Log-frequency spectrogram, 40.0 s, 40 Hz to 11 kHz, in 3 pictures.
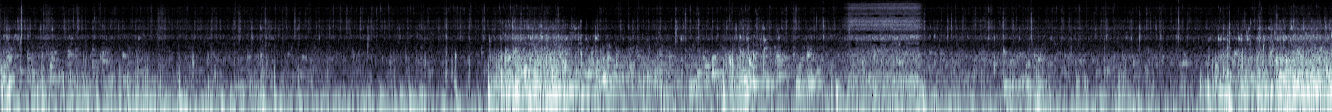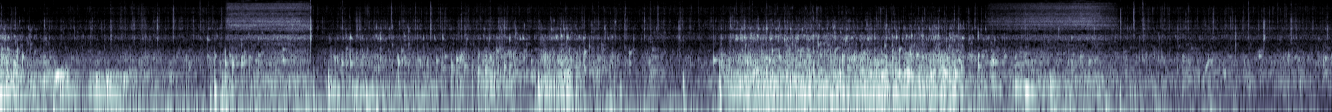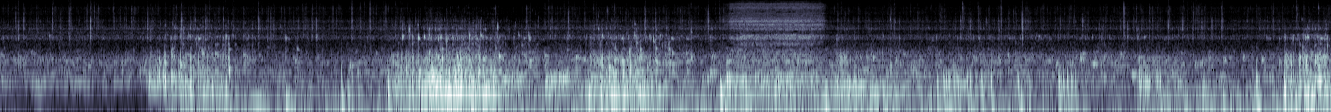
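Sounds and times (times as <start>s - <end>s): exhaled bubbles rushing: 0.0s - 39.9s
diver inhaling through regulator: 8.4s - 9.4s, 15.5s - 16.6s, 23.1s - 24.7s, 33.8s - 35.1s.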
